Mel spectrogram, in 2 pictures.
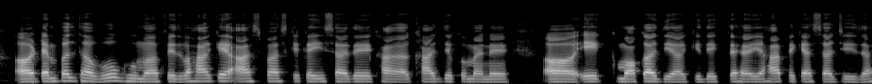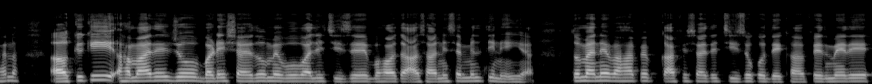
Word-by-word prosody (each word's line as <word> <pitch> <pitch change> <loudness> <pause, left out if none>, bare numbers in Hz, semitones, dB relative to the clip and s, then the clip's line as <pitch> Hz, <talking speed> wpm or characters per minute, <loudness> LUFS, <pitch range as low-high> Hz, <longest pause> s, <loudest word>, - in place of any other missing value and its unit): अ, 130 +1 +6
temple 145 +3 +3
था 150 - +3
वो 160 +3 -1
घूमा 135 -3 -1
फिर 140 -1 -1
वहाँ 140 +1 +1
के 155 +1 +1
आस-पास 145 0 0
के 145 - -8
कई 140 0 -2
सारे 135 -1 -1
खा 130 -2 0 0.3
खाद्य 130 +2 -2
को 130 0 -10
मैंने 125 -1 -3
अ, 125 +1 +1
एक 135 0 +1
मौका 135 +1 +4
दिया 120 -2 -2
कि 125 +1 -10
देखते 125 +1 -4
हैं 125 - +1
यहाँ 125 +1 0
पे 140 - -4
कैसा 130 -1 -2
चीज़ 120 -1 -8
है, 125 - -3
है 155 - -4
ना? 175 0 -6 0.3
अ, 140 +1 +8
क्योंकि 200 +3 +4
हमारे 160 +4 +4
जो 175 0 +2
बड़े 155 +2 +2
शहरों 155 0 0
में 155 0 +1
वो 145 0 -3
वाली 145 0 +1
चीज़ें 140 0 -3
बहुत 140 0 +1
आसानी 135 +1 0
से 150 +2 -1
मिलती 155 +1 -5
नहीं 130 -2 -6
है। - - -6 0.4
तो 165 - +2
मैंने 170 +1 +5
वहाँ 160 -1 +1
पे 165 +1 -4
काफ़ी 140 +2 -1
सारी 145 0 -3
चीज़ों 145 0 -6
को 145 0 -4
देखा। 130 -1 -3
फिर 140 -1 0
मेरे 145 +1 +1
140 Hz, 195 wpm, -24 LUFS, 130-150 Hz, 0.4 s, अ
